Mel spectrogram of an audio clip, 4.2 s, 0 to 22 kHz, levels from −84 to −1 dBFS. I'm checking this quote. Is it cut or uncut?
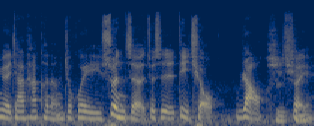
uncut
